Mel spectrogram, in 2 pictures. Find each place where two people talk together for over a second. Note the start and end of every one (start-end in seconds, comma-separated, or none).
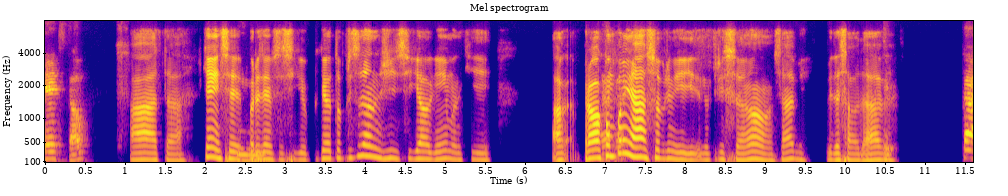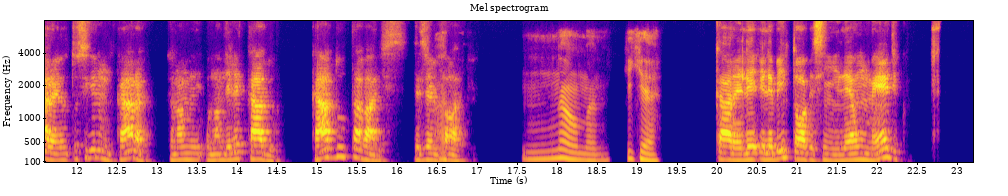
none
